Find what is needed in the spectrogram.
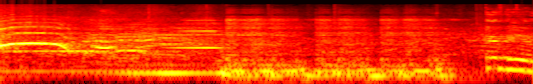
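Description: Electric guitar and bass playing through stage amplifiers between songs: a steady low hum, a short high gliding note at the start, then a loose low riff from about halfway.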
